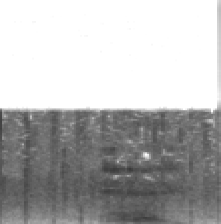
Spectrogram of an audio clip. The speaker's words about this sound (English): Let's give our youth and children a round of applause.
